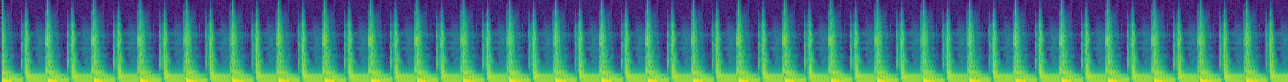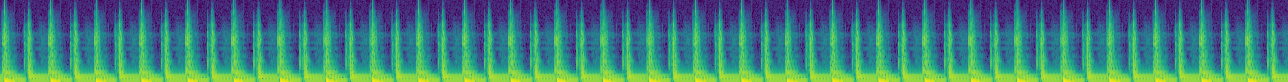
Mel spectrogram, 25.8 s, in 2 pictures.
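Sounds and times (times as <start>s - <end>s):
blues music: 0.0s - 25.7s.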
